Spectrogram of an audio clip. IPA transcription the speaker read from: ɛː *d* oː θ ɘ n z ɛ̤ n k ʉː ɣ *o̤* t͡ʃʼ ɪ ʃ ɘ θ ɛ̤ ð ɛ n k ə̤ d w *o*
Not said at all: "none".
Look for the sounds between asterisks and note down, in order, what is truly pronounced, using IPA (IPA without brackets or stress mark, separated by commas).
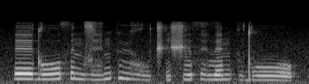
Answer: d, o̤, oː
